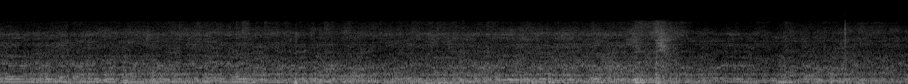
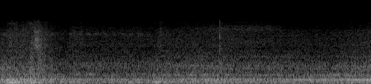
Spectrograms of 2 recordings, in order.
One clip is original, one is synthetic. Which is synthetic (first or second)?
first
